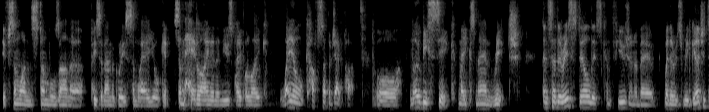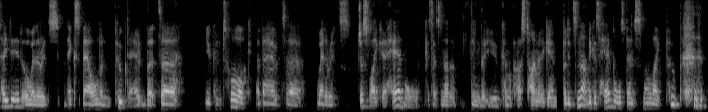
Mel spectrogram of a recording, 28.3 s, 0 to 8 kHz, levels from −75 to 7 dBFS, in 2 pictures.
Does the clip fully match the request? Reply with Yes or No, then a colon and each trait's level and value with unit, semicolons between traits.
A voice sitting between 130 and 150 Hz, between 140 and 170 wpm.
No: low, 115 Hz; average, 165 wpm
